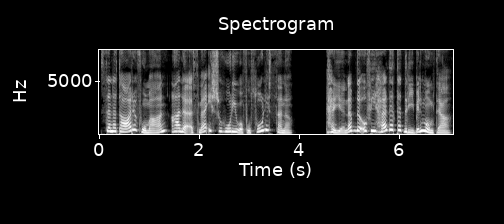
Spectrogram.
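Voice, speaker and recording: A woman's voice: high voice, sing-song, brisk, dry recording, studio quality. A woman teacher narrating a scripted lesson, carefully enunciating English words for learners to repeat. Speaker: language teacher.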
